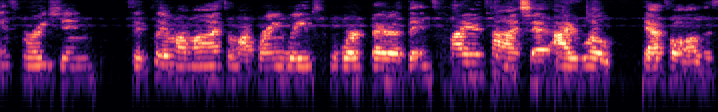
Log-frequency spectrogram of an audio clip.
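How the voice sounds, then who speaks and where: Speaking at a fairly slow pace, a woman with a New York accent has a very deep, low pitch. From New York, Brownsville (Brooklyn). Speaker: author. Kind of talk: interview.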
